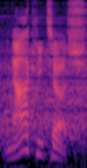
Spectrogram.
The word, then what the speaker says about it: Natchitoches: Northwestern State is in Nakitosh. 1-2 pitch. Swing and a bouncing ball foul. That's spelled N-A-T-C-H-I-T-O-C-H-E-S. Nakitosh. Not an easy one.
